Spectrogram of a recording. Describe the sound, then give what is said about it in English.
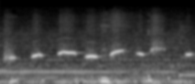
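Someone whistles the bouncy Harlem Globetrotters theme, a quick run of about eight clear, bright notes that rise and fall in a jaunty rhythm over a low background hum. “The Harlem Globetrotters.”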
